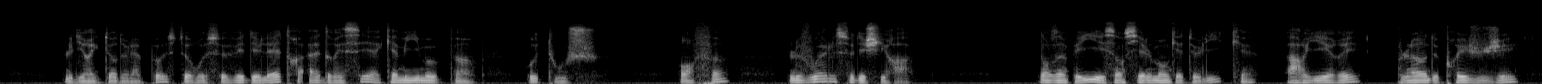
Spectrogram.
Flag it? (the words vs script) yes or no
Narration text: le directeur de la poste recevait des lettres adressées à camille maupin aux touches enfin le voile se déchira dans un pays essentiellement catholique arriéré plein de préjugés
no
